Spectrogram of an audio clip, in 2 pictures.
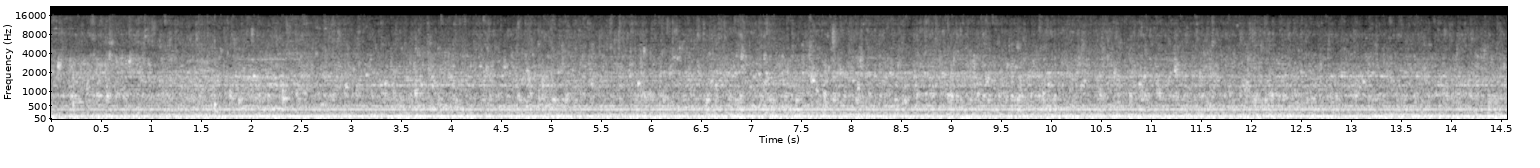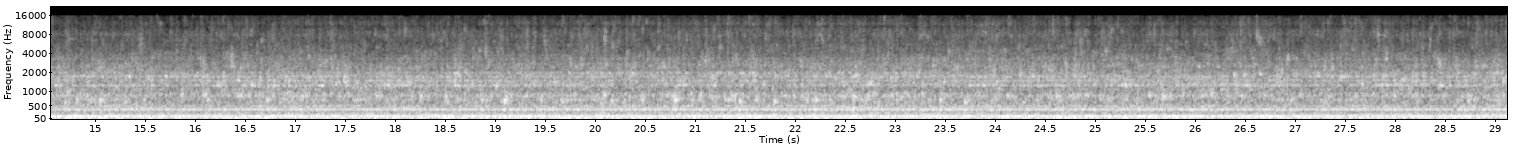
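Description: Aquarium filter running: steady trickling water over a constant low electric hum.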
